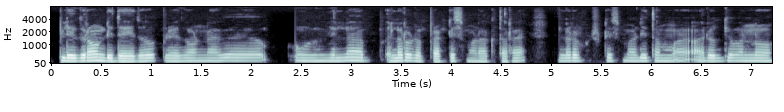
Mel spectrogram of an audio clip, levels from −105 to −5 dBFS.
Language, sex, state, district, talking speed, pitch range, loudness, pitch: Kannada, male, Karnataka, Dharwad, 125 wpm, 145-155 Hz, -20 LUFS, 150 Hz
